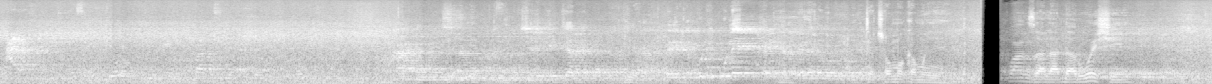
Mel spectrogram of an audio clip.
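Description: A man speaks with animation into a microphone.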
